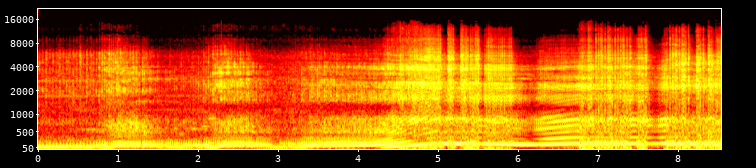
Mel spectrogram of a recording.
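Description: Tata Indigo's engine revving through its aftermarket Remus twin-tip exhaust: two quick throttle blips from idle, then longer revs held high with a short dip in the middle.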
